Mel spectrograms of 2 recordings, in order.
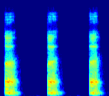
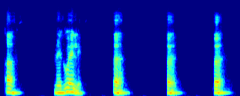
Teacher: es un sonido flojo o sea es un sonido que no tiene fuerza y lo suelo comparar a una persona enferma Pónganse ustedes a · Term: sonido shua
